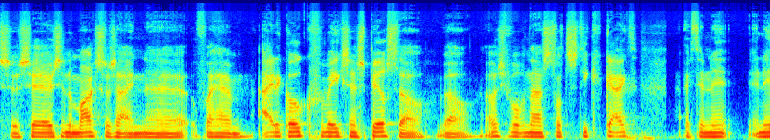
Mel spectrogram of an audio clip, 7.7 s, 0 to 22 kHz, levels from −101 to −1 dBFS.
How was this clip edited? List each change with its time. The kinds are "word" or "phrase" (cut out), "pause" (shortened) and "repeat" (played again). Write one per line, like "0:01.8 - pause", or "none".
0:06.6 - pause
